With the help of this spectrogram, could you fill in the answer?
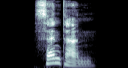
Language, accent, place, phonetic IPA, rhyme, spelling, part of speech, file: German, Germany, Berlin, [ˈsɛntɐn], -ɛntɐn, Centern, noun, De-Centern.ogg
- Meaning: dative plural of Center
